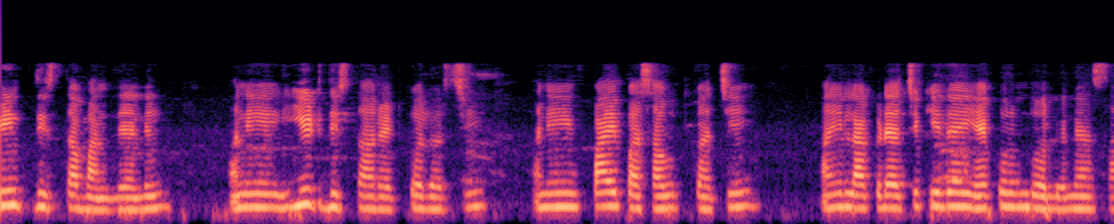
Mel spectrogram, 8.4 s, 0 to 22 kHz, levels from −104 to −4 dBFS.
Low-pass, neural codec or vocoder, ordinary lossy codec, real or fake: none; none; none; real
